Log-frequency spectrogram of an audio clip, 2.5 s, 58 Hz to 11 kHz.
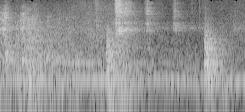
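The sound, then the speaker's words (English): A heavy metal cell door of a full-sized prison cell replica at an exhibit in New Haven, Connecticut, rumbles and slides along its track, with a steady mechanical hum and sharp clanks near the middle and end as it shuts on a 10-by-12-foot gray cell. Fairly loud, no talking. “The door slides closed behind me as I walk into a 10 feet by 12 feet gray cell.”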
